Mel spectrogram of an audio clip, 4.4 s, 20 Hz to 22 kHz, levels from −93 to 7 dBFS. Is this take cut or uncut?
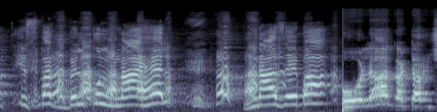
cut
